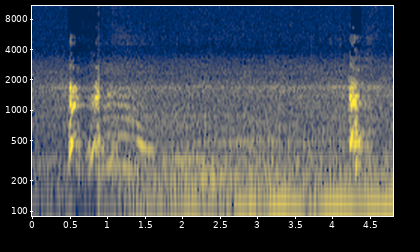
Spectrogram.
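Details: Pit bull tied up in a yard in Chalmette, Louisiana, at midnight on December 24, 2012: two quick barks, then a single bark several seconds later, over a steady low mechanical hum.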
